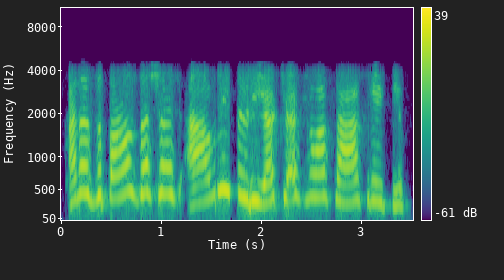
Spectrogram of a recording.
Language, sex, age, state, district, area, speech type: Kashmiri, female, 30-45, Jammu and Kashmir, Anantnag, rural, conversation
